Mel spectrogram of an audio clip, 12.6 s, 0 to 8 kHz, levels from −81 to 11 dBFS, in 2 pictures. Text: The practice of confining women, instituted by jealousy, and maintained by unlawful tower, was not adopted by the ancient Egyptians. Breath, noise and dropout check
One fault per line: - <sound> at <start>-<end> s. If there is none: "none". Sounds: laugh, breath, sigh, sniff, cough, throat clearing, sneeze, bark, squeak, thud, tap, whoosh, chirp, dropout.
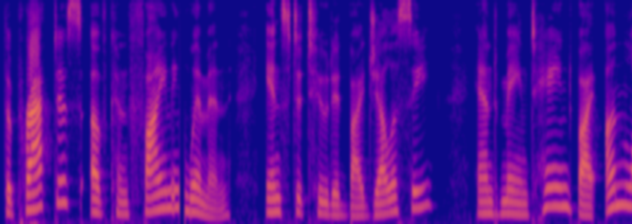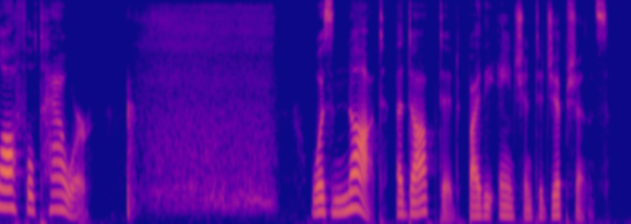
- dropout at 1.8-1.8 s
- sniff at 7.6-9.1 s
